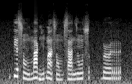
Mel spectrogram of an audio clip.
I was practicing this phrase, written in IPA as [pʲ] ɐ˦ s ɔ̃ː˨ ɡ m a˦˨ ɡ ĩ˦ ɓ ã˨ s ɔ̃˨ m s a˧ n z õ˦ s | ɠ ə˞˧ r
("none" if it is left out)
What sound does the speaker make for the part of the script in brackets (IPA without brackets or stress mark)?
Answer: pʲ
